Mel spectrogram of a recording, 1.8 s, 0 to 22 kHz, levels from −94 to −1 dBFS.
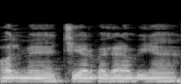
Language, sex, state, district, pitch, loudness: Hindi, male, Bihar, Lakhisarai, 105 Hz, -22 LUFS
